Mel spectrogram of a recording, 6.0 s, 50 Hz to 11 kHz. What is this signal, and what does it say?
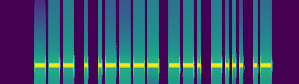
Morse code, heard as a keyed tone, about 17 wpm, 700 Hz. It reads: OE1GBA
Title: DXCC-100 Call Signs - 6 Characters - Repeated 3x - 17wpm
